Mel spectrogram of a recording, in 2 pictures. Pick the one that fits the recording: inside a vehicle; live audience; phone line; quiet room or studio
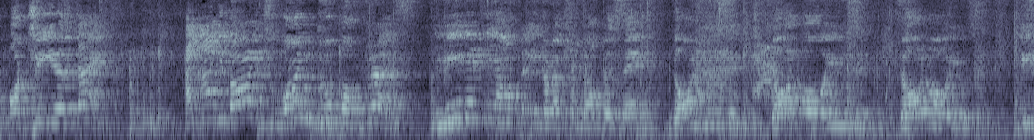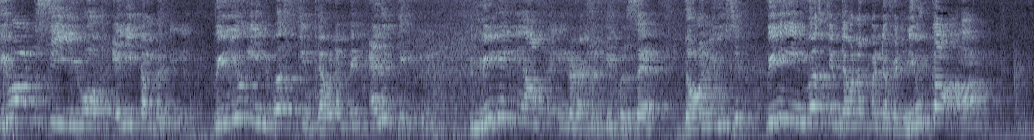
live audience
